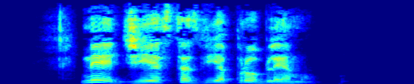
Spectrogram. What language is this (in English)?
Esperanto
